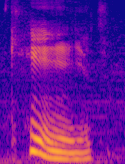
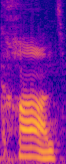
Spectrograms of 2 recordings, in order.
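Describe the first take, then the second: First: It is said with a southern US accent. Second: It is said without a southern US accent. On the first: The speaker calls it right. "but say can't" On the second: The speaker calls it wrong. "I should start with not saying can't"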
